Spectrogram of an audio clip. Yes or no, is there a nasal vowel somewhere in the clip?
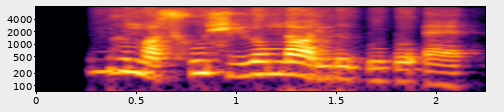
no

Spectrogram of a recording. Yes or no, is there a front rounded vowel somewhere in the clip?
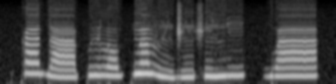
no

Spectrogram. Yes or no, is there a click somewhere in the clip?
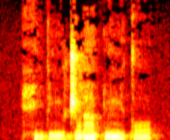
no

